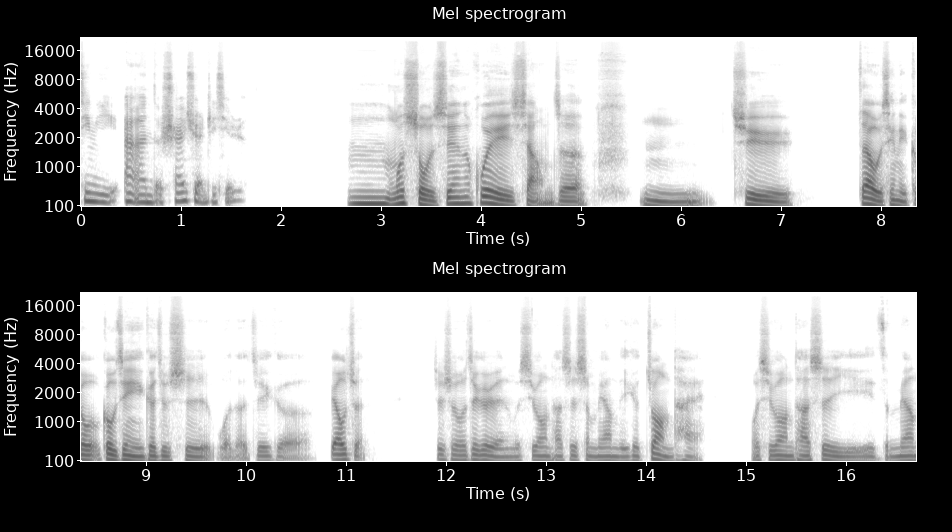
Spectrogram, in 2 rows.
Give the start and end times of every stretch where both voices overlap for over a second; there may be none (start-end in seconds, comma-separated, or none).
none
